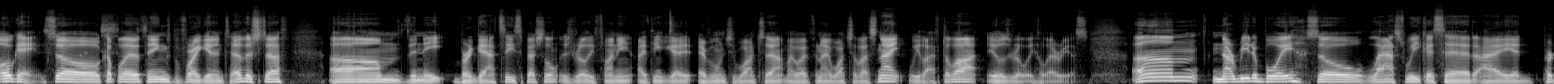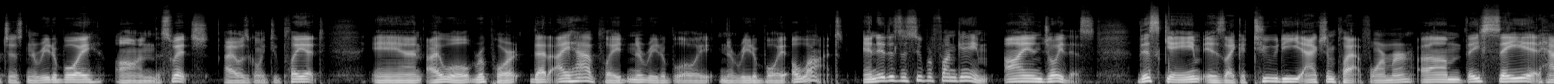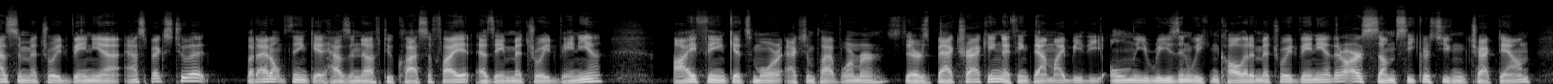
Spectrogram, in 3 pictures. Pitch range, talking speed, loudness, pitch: 90-115 Hz, 195 wpm, -16 LUFS, 100 Hz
